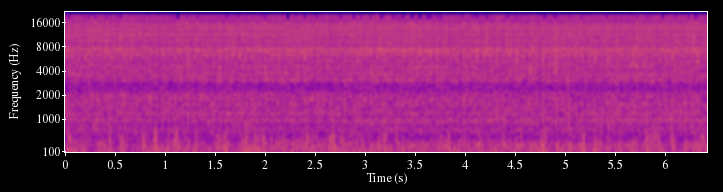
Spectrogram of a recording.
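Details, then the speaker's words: 1978 Datsun 1500 Ute GN620, 20 years stored, new carburettor, idling cold to warm up before first drive: steady slightly lumpy idle at even pace, no clear knock; warm-up idle. "so what we're going to do is we're going to start the engine up we'll get it nice and warm and then i'll just start it up on gear and we'll just drive it as it is"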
